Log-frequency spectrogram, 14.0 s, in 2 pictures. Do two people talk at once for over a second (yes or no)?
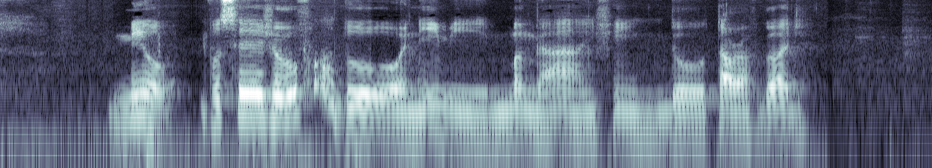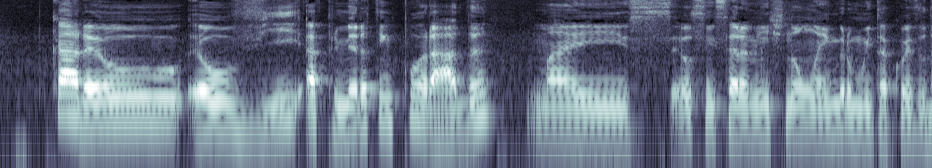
no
